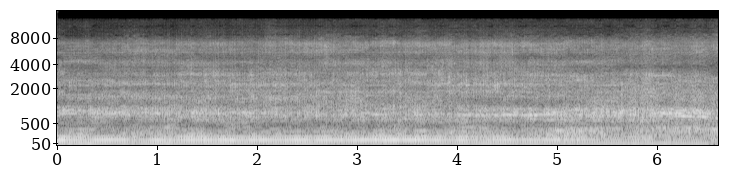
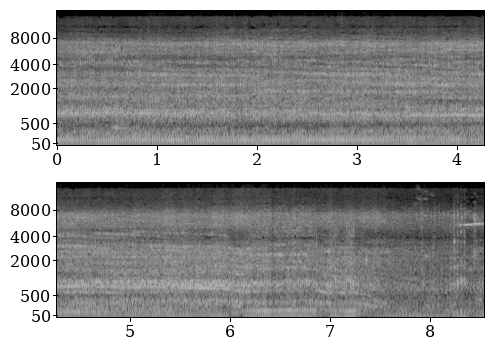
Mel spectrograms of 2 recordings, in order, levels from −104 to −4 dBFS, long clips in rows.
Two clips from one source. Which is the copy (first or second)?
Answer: first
